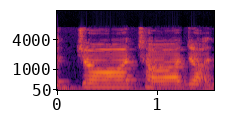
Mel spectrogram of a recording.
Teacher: जब भी बोलेंगे तो तालु में आपका जीवा टच होगा, तालु में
